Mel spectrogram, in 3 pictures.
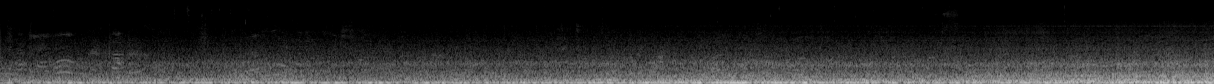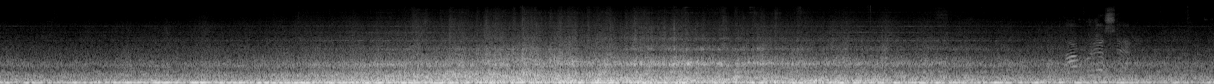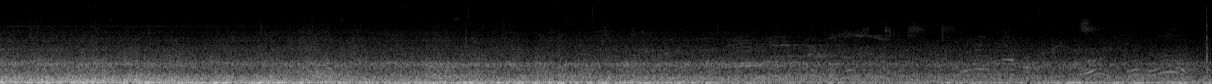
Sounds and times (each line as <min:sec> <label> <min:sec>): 0:00.0 tram rolling 0:36.4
